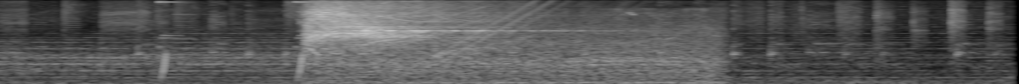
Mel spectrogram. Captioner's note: whirlwind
